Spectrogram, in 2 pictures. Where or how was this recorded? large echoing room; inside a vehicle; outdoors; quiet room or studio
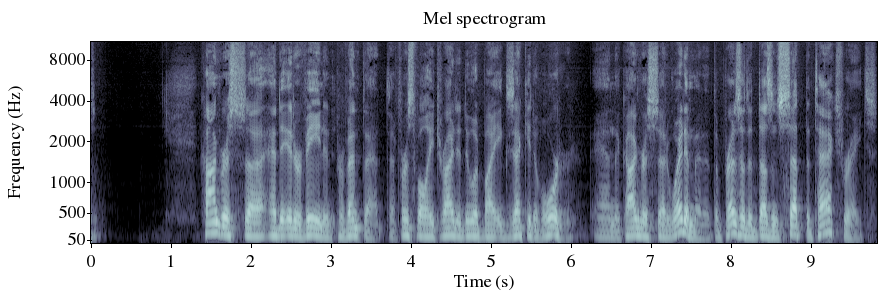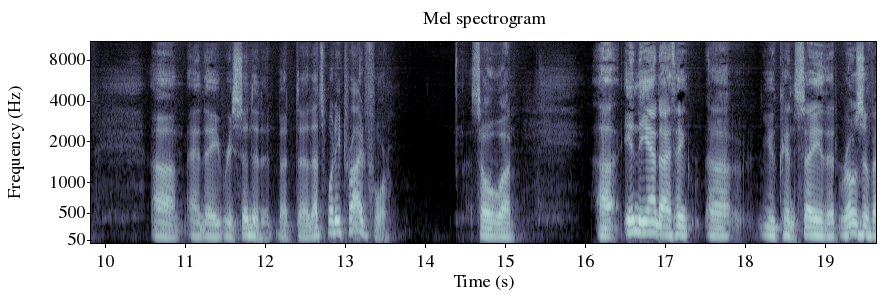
large echoing room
